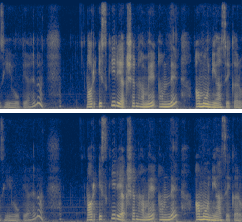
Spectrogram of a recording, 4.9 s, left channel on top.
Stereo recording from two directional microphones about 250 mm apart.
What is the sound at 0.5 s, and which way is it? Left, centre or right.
Speech, left.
